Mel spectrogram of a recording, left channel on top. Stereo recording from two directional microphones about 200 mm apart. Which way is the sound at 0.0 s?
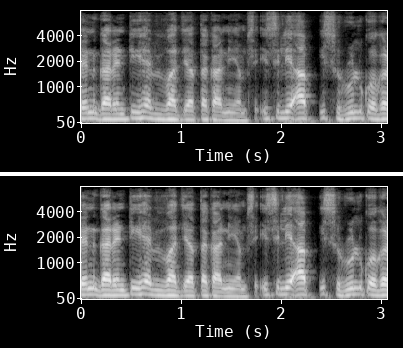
25° right (ahead or behind).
